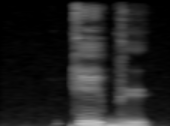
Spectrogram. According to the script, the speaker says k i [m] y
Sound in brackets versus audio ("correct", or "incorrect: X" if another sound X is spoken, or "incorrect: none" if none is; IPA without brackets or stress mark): incorrect: b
